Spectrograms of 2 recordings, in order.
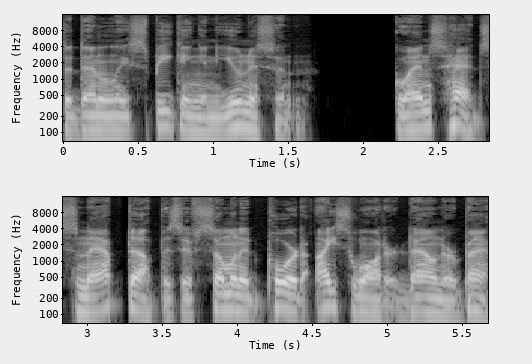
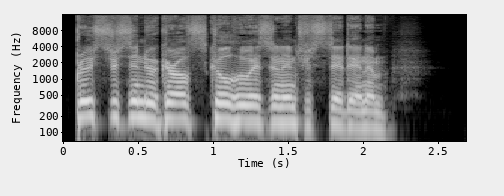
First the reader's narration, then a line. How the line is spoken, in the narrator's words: Maddie blurted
